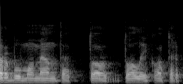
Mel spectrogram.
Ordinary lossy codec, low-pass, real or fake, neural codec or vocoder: MP3, 48 kbps; 9.9 kHz; real; none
